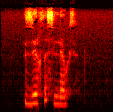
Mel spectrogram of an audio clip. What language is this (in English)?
Kabyle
